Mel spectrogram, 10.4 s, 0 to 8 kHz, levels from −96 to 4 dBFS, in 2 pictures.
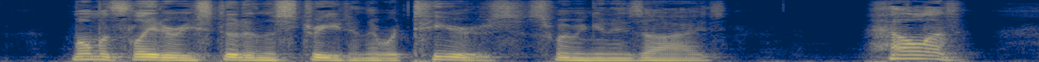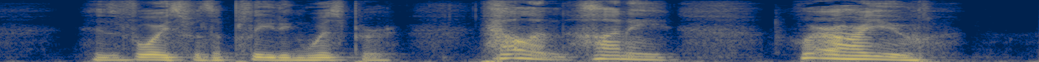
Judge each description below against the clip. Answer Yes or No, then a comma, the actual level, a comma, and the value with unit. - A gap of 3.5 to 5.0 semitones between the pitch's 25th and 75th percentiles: Yes, average, 4.1 semitones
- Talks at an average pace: Yes, average, 155 wpm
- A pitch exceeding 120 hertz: No, low, 115 Hz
